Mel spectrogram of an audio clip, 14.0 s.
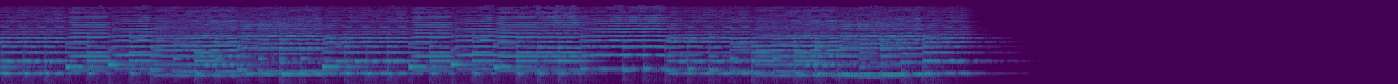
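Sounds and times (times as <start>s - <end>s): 
melody with harmony: 0.0s - 9.8s.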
